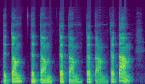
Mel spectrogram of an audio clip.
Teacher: the first syllable will be unstressed followed by a stressed syllable. So it's somewhat like a heartbeat.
